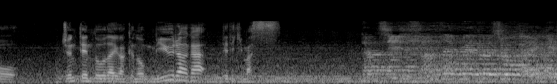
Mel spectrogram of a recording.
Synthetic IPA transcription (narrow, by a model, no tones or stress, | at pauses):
oː | d͡ʑɨ̃nt̪end̪o̞ːd̪aiɡakɯ̟no̞mʲɨːɾaɡad̪e̞t̪e̞kʲimasɨ̥ | d̪at͡ɕiːzsãnzãmme̞ːt̪oɾɯɕoːɡai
